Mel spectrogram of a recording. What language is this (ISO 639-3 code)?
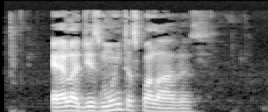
por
